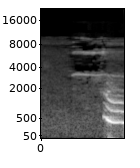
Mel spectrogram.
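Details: Domestic dog whining while shut in a kennel, complaining at being left behind as its owner drove the children to school; a faint thin high tone first, then a short louder whine sliding downward.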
